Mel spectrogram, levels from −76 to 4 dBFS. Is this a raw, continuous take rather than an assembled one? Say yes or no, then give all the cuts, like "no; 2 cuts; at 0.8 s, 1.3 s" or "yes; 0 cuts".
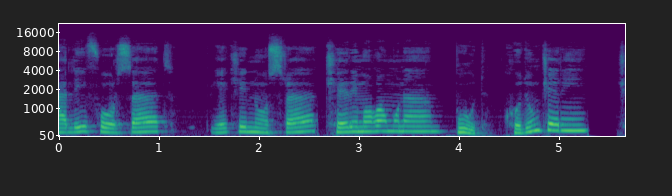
no; 1 cut; at 4.4 s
